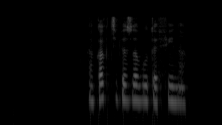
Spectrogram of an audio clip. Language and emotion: Russian, neutral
